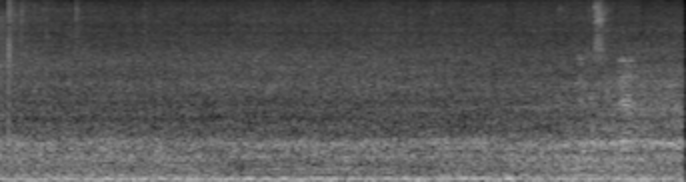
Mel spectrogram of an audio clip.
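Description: REM light metro train riding on tracks between Central Station and Île-des-Sœurs in Montreal, heard from on board as a loud, continuous rolling rumble and rushing noise.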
